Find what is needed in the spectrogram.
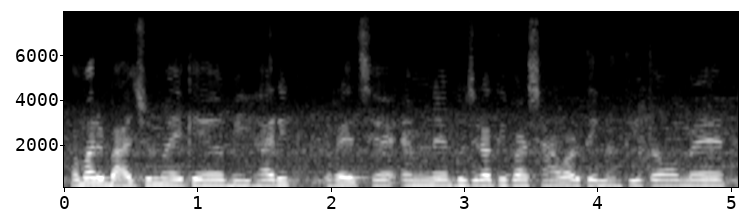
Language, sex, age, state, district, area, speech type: Gujarati, female, 30-45, Gujarat, Kheda, rural, spontaneous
